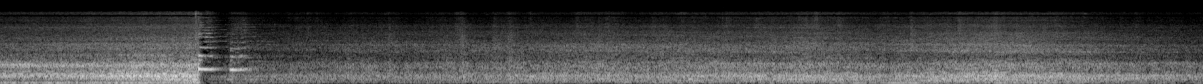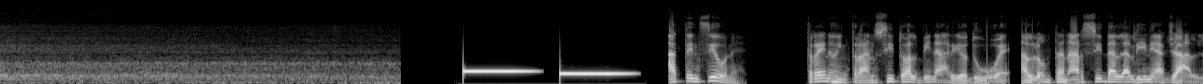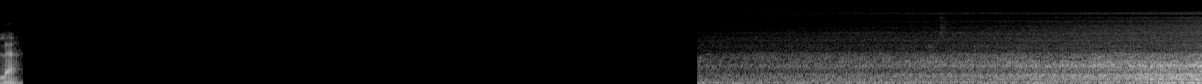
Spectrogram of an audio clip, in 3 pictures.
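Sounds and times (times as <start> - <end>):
train passing: 0.0 - 16.0, 31.1 - 36.0
train horn: 1.9 - 2.6.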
